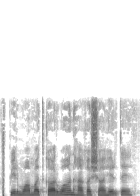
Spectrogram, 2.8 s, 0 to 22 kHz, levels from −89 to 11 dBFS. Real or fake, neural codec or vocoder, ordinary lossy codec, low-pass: real; none; MP3, 96 kbps; 10.8 kHz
